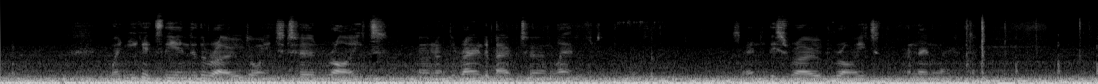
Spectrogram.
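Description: A woman talks calmly close to a microphone.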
